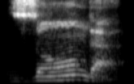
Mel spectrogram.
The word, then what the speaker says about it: zonga: Mas se eu disser zonga, zonga, já estou a transmitir aqui a intenção, quer dizer que é medição, o ato de medir é que vem exatamente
